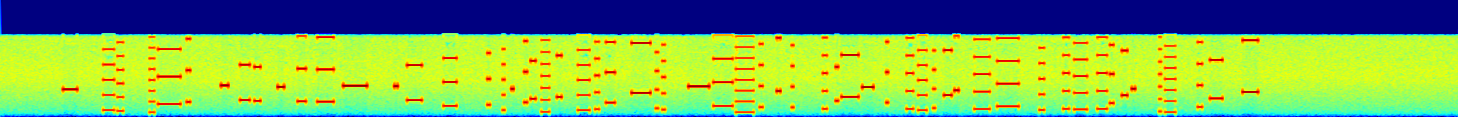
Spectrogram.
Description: Electronic bleeps of random pitch and length. There is no code.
